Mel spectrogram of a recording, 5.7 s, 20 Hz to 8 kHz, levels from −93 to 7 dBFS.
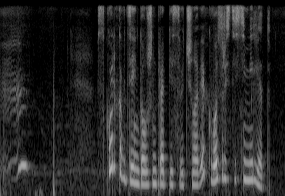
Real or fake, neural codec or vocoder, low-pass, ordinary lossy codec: real; none; 7.2 kHz; MP3, 64 kbps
